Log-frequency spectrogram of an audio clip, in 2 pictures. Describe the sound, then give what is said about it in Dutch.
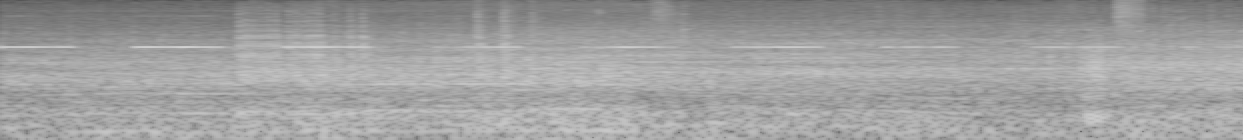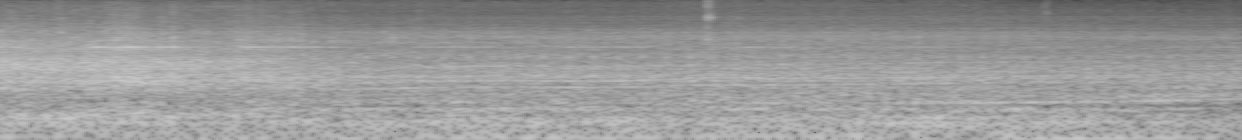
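A truck reverses with its backup alarm sounding: loud, steady, repeating high beeps over a continuous low engine rumble, as the vehicle backs up after climbing onto a curb. “Oh, nu weer en nu gaat hij naar achter. Hij gaat achteruit rijden, jongens.”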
